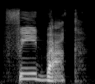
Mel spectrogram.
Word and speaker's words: feedback: So this the primary stress is on the fade or the first syllable. So you see it as feedback.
